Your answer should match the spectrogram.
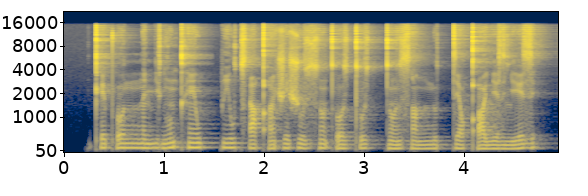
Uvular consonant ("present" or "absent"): present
